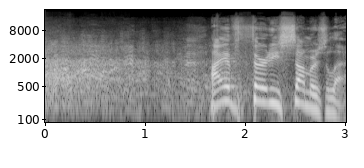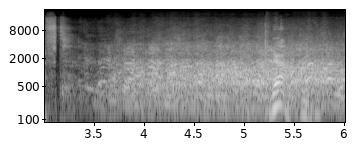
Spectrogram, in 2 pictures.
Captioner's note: light laughter; laughter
